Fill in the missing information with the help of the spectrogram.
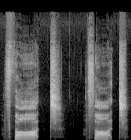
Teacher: hanya bunyinya satu, A, ya, A-nya tuh tebal, A, thought, thought.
